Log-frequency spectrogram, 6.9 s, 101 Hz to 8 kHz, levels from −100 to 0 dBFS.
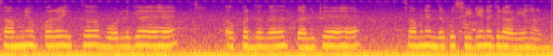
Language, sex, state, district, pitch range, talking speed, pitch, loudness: Punjabi, female, Punjab, Fazilka, 100-115 Hz, 190 wpm, 110 Hz, -13 LUFS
